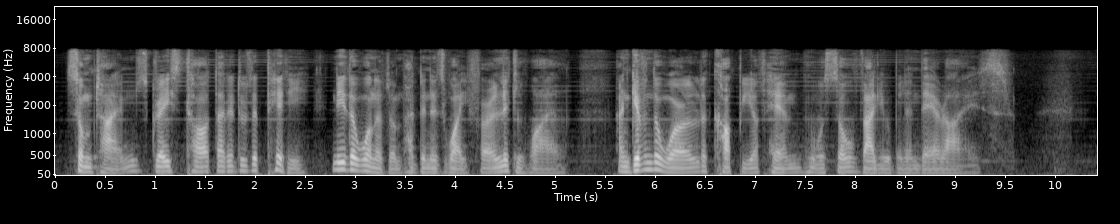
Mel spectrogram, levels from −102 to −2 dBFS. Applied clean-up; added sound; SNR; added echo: neural separator model SepFormer DNS4.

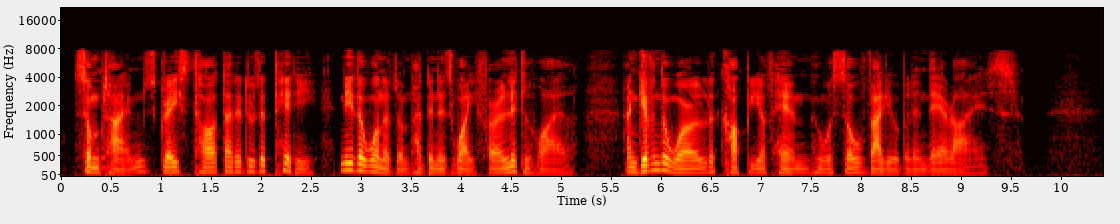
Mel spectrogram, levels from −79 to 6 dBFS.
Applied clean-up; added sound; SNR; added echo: none; none; none; none.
